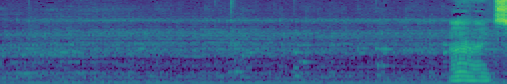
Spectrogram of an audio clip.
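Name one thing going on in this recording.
Quiet video game music plays from a television.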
